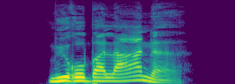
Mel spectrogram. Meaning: 1. myrobalan, any of the three myrobalans and further the whole genus Terminalia and any tree of any species in it 2. cherry plum (Prunus cerasifera)
- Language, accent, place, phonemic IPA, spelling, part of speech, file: German, Germany, Berlin, /ˌmyrobaˈlaːnə/, Myrobalane, noun, De-Myrobalane.ogg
